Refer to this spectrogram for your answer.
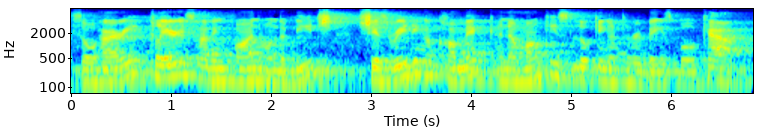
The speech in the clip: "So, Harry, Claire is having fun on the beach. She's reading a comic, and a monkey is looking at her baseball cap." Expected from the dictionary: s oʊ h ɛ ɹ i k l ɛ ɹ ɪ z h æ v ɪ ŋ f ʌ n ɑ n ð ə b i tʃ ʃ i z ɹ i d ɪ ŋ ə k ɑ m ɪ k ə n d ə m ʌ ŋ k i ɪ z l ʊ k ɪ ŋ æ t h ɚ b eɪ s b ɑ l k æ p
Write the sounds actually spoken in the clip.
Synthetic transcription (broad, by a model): s oʊ h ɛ ɹ i k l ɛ ɹ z h æ v ɪ ŋ f ʌ n ɑ n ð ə b i tʃ ʃ i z ɹ i d ɪ ŋ ə k ɑ m ɪ k ə n d ə m ʌ ŋ k i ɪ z l ʊ k ɪ ŋ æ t h ɚ b eɪ s b ɑ l k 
